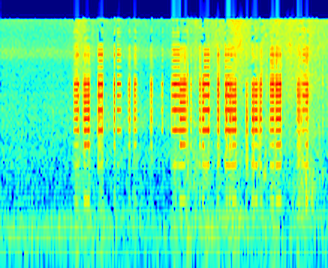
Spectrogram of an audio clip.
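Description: Garrett AT Gold metal detector falsing: from about a second in it sounds off in short, erratic, broken bursts of its buzzy target tone, thicker in the middle and thinning near the end. It is the chatter that the owner cannot stop by changing discrimination or frequency or by lowering sensitivity and threshold.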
